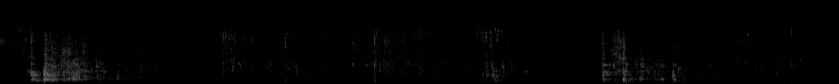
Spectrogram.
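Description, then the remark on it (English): Water pours and splashes in several separate bursts with short pauses between, as water runs continually and a towel is squeezed and wrung out over a basin, with no voices. “What they heard that night was the continual running of water, the squeezing of the towel, as He continually poured out onto them that which their dirt needed most.”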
